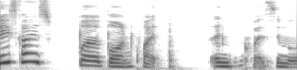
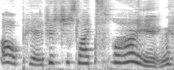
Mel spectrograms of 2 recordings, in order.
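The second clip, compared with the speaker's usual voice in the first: put-on high voice of a grown young woman; 5 semitones higher than usual. Reading a story aloud, voicing a girl's words to her sister, like a young woman. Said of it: "That's the perfect voice, except it needs to be more childish".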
